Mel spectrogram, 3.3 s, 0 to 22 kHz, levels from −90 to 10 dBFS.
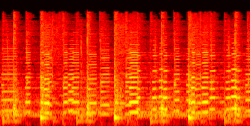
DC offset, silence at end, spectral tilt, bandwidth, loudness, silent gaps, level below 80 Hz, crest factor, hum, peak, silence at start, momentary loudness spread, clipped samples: under 0.1%; 0 s; -3 dB/octave; 16.5 kHz; -16 LUFS; none; -52 dBFS; 16 dB; none; 0 dBFS; 0 s; 4 LU; under 0.1%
